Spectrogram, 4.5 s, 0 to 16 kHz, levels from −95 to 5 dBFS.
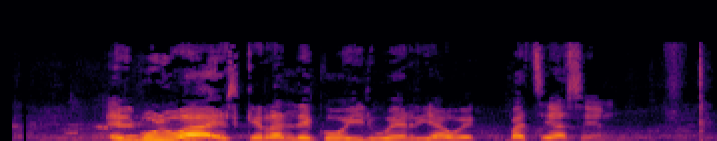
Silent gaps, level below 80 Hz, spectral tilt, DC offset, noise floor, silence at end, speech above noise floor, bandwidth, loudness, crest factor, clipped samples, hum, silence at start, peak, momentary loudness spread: none; -84 dBFS; -4 dB/octave; under 0.1%; -55 dBFS; 0.75 s; 31 dB; 11 kHz; -25 LUFS; 20 dB; under 0.1%; none; 0.65 s; -6 dBFS; 15 LU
